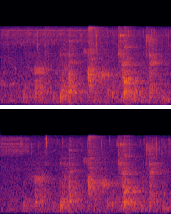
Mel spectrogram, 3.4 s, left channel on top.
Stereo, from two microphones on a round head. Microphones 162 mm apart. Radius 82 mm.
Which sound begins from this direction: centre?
Chewing, at 0.5 s.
